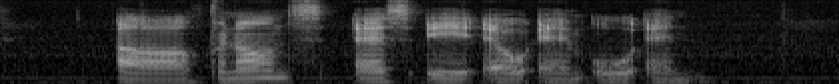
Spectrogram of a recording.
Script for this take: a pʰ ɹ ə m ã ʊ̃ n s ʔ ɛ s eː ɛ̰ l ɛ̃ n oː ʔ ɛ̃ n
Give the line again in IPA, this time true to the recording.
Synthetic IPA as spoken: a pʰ ɹ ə n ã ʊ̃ n s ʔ ɛ s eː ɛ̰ l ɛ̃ m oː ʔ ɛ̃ n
